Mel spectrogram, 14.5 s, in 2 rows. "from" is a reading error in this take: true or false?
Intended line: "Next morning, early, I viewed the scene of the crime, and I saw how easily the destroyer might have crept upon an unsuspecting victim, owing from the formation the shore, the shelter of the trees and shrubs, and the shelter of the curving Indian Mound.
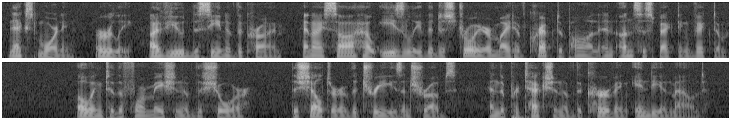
true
